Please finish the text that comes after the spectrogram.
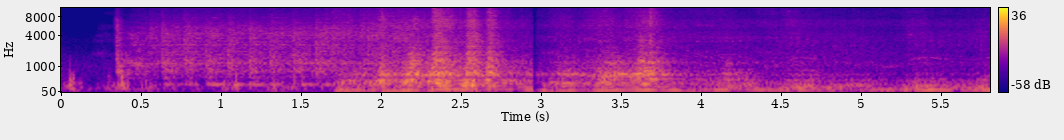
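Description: A Ford Escort Mk2 engine cranks and struggles to fire, the starter churning with uneven bursts and revs that never settle into a steady idle, loud and close.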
